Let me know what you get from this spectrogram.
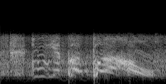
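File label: Russian bomb failure mood high, speech; War Thunder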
